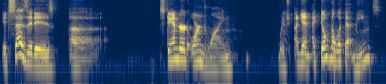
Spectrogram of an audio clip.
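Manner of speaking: ordinary delivery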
